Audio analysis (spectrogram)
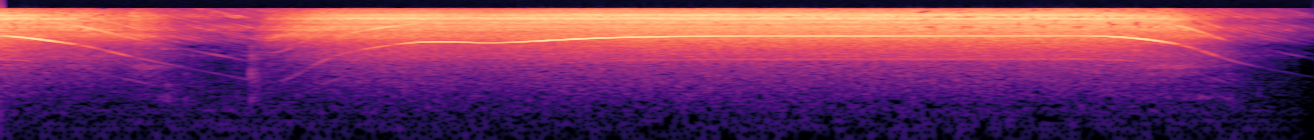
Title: Dentist Drill Start, Various Runs, Stop Hospital, Medical & Dental Equipment Copyright Free #shorts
